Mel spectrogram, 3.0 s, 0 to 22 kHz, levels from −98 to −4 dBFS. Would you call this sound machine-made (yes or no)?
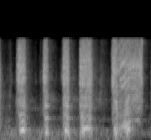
yes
